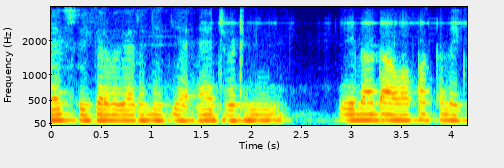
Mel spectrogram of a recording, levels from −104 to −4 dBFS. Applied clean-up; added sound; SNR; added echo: neural separator model SepFormer DNS4.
